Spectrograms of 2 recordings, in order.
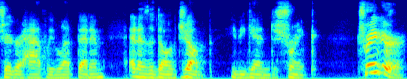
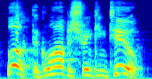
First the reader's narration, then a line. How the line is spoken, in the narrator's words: Andy cried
